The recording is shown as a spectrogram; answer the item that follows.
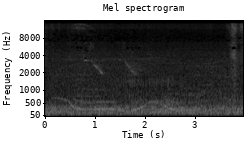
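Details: Cats and kittens living at a pagoda meow to ask for food: two drawn-out meows with a sliding, falling-then-rising pitch, over a steady low background hum.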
